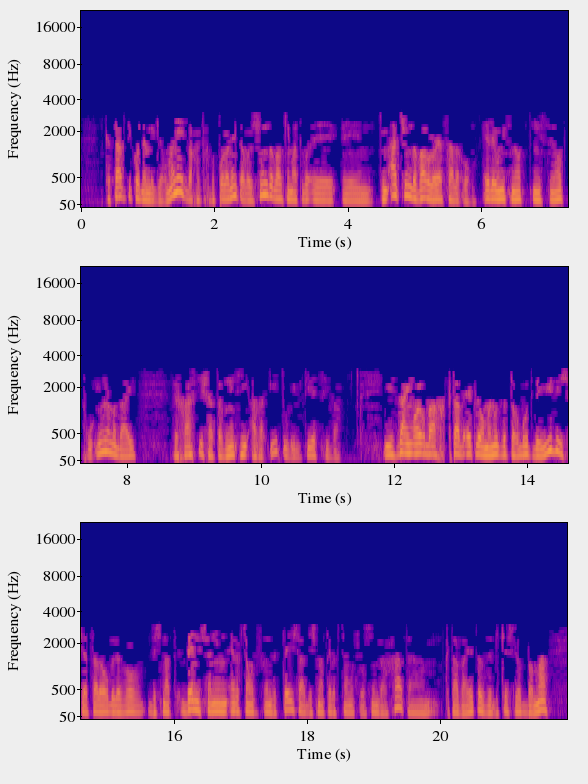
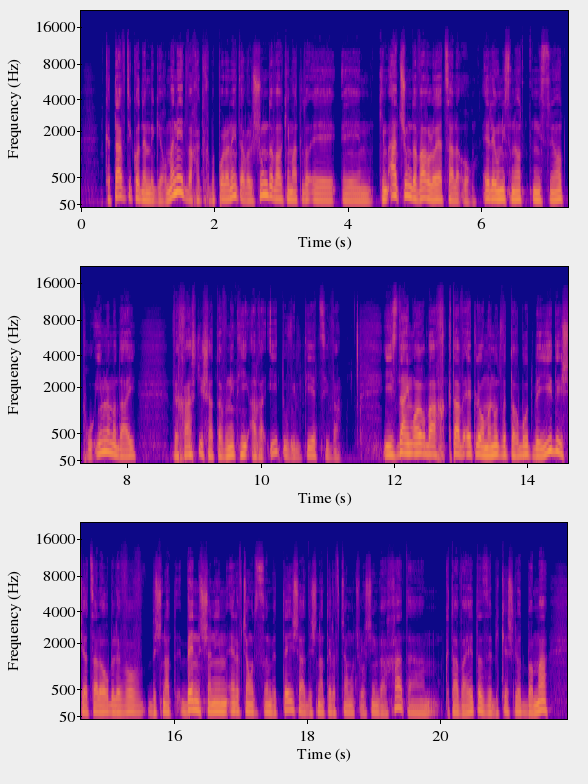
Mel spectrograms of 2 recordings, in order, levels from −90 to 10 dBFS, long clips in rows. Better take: second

